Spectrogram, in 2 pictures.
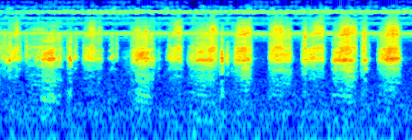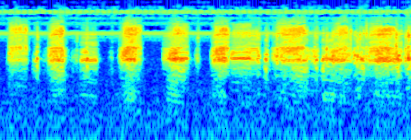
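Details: Croaking frogs in a waterside wetland chorus; rough, buzzy croaks follow one another almost twice per second, some overlapping, with brief pauses between them.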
